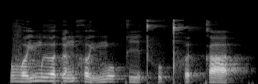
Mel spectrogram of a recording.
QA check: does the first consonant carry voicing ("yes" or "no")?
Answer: yes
